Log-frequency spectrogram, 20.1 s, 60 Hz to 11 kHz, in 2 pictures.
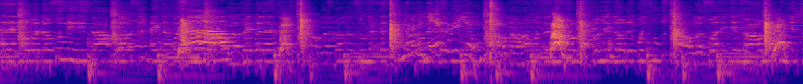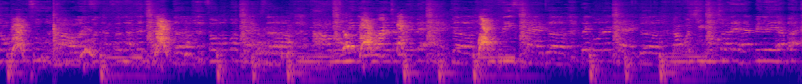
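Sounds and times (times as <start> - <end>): music: 0.0 - 20.0
dog barking: 2.2 - 2.6, 3.5 - 3.9, 6.8 - 7.3, 9.6 - 10.5, 11.9 - 12.5, 14.3 - 15.3, 16.0 - 16.4.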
